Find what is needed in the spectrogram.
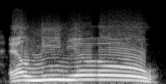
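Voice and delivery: slow, stretched, high and loud announcer cry; mock dramatic El Nino. Host hamming up the weather joke, slow stretched cry. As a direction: belt it out like a weather-show bit.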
